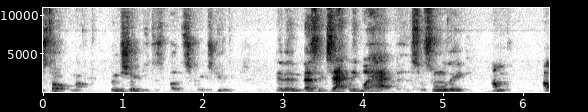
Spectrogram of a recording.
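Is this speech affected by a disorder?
No.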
